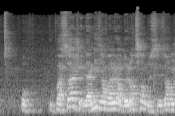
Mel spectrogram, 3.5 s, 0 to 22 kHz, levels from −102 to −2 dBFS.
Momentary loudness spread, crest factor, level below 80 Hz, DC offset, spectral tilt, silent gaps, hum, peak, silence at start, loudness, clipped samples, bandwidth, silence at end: 11 LU; 14 dB; -56 dBFS; under 0.1%; -6 dB/octave; none; none; -4 dBFS; 0.1 s; -18 LUFS; under 0.1%; 15.5 kHz; 0 s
